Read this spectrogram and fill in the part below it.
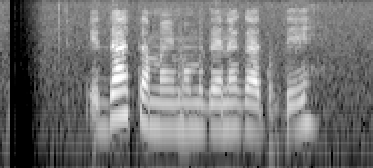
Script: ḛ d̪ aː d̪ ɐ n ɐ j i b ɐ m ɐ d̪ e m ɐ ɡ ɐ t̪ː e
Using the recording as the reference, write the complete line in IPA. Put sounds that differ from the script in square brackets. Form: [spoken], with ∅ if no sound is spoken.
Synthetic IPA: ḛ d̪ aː [t̪] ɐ [m] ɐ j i [m] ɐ m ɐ d̪ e [n] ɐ ɡ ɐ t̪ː e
